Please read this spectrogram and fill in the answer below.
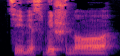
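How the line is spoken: Grumbling. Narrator (Russian): проворчал Вебстер

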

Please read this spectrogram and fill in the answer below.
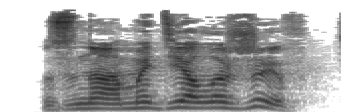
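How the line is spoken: Laughing. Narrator (Russian): смеясь, отвечал он

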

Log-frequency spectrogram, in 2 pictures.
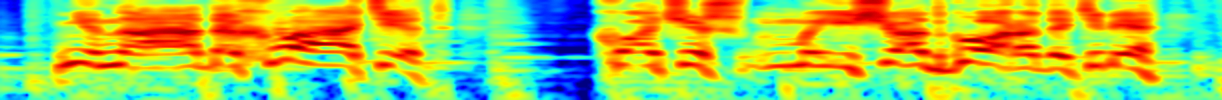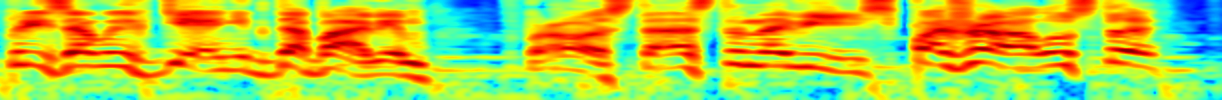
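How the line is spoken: Howling plea. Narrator (Russian): взвыл мэр

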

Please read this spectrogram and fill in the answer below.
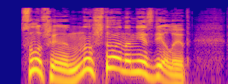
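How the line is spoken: Wry snort. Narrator (Russian): хмыкнул Владик

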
